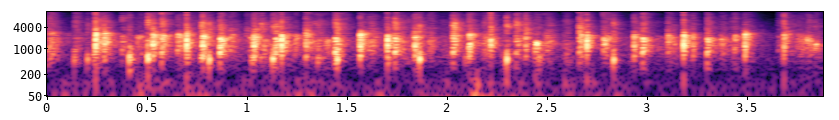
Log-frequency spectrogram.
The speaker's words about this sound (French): Un tonnerre d'applaudissements également pour ma collègue animatrice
